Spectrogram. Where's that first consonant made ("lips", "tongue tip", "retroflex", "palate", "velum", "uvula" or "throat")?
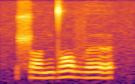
retroflex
